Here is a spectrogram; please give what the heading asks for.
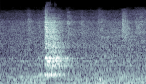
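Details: Maytag dryer before repair: low drum rumble with a thump roughly every second as it turns, from a worn belt and tired idler and tensioner pulleys; replacing belt, tensioner and idler pulley fixed it.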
